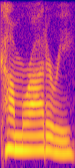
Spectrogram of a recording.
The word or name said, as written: camaraderie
